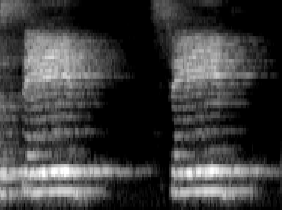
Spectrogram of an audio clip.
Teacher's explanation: जब आप से स सेब बोल रहे हो तो आपकी जीभ, आपकी दांत की जो जड़ है उस पर टकरा रही होगी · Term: दंत्य स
